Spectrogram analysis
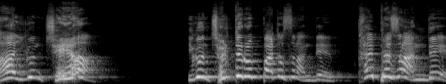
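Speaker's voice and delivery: firm, resolute tone.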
